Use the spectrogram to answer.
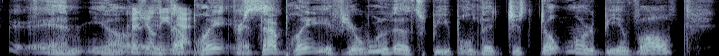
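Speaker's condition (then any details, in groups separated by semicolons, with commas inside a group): Spinocerebellar ataxia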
